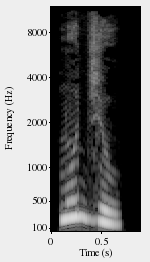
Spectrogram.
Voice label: "ಮುಜ್ಜು", Kannada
